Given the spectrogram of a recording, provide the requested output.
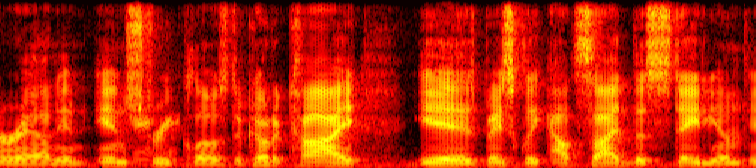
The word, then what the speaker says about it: Kai: Is that how you pronounce the last name, Kai? – Yes.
